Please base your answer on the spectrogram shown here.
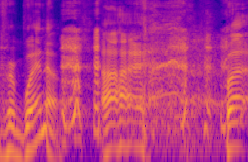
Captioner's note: laughter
